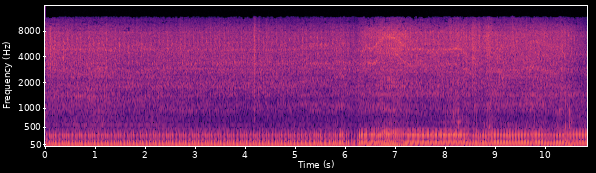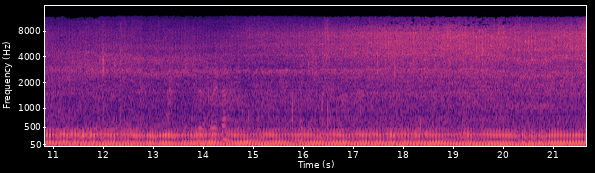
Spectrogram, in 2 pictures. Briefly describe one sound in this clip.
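A motorcycle engine runs and revs up.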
